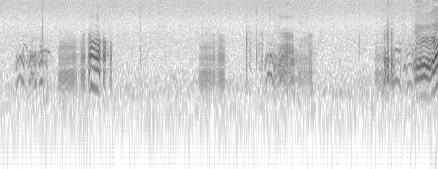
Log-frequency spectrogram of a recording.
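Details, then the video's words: Close-up conversation among white-fronted bee-eaters, short nasal squeaks and buzzy chatter in scattered bursts, ending in a louder rising squeal. "White-Fronted Bee-Eater. NB: Exact Date Of Recording Not Known. MCU-CU Conversa"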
